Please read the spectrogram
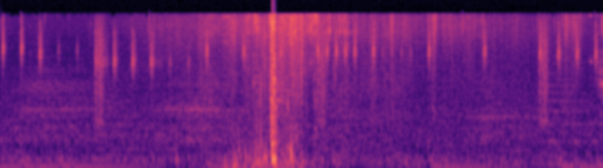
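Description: An American football kicked off a tee: one sharp thud of the foot striking the ball a little under two seconds in.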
